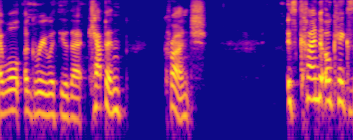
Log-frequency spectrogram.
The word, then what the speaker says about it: Cap'n Crunch: made your number three i didn't say captain crunch i said the correct pronunciation of the cereal which is cap'n crunch yeah why why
